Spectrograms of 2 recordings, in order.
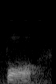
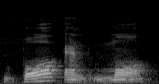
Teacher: the sound is paw, which is voiceless, and bo and mo, they are voiced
